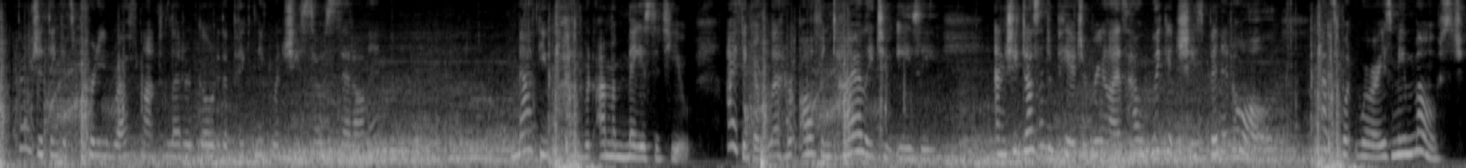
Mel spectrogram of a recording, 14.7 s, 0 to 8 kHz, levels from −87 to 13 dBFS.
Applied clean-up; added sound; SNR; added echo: none; Car; -3 dB; none.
